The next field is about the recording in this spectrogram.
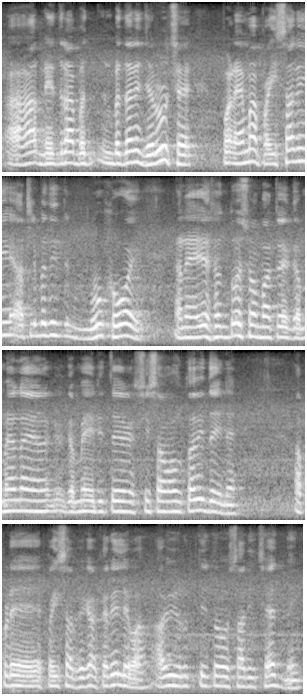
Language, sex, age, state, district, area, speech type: Gujarati, male, 60+, Gujarat, Rajkot, rural, spontaneous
